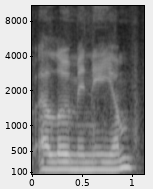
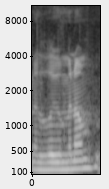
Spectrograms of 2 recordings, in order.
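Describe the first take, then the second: First: It is said with five syllables, ending -nium. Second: It is said with four syllables, ending -num.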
